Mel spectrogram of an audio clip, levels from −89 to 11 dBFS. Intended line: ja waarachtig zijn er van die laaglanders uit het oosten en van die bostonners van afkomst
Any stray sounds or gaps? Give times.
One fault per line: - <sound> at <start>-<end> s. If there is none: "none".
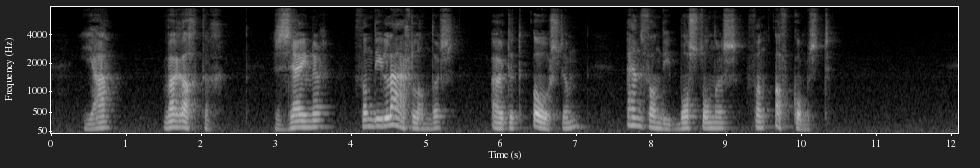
none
